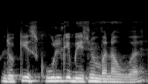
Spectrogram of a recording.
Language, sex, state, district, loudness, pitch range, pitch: Hindi, male, Uttar Pradesh, Muzaffarnagar, -12 LUFS, 135-160 Hz, 145 Hz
